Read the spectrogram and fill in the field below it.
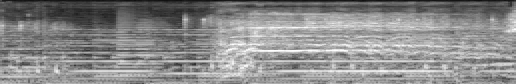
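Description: A horse in Ocarina of Time lets out a short, bright neigh with faint clip-clop of hooves beneath, brief and clear against a game background.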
